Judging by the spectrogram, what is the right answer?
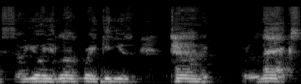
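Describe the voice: A man talks at a moderate pace. His tone is slightly mellow.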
